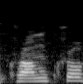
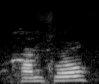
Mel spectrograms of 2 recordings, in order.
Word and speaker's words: Comgrow: Do you go tonight to the Chrome Crow show, Liam? The what? What's it called again? I pronounced it wrong. Comgrow.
